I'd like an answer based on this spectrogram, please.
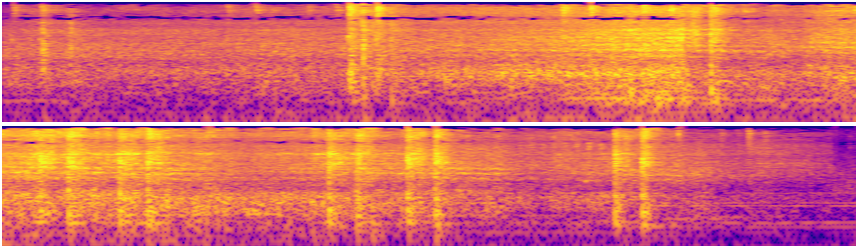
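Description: Passenger train passing close by at speed: a rush of wheels and running gear that swells to a peak about three seconds in, with sharp clickety-clack of wheels over rail joints, often in pairs, then fading near the end as the last carriage goes by.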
